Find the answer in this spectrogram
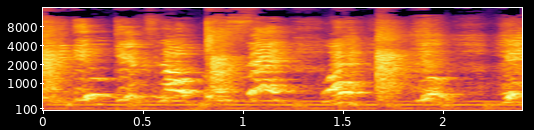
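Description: Hands clapping in a steady rhythm, about three to four claps a second, with a person's voice going along over the claps.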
